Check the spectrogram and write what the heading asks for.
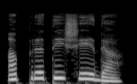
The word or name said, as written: ಅಪ್ರತಿಷೇದ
